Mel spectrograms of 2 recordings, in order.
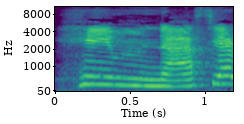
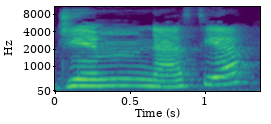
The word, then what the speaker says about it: gimnasia: Gimnasia, remember, not gymnasia, because it's a sound.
